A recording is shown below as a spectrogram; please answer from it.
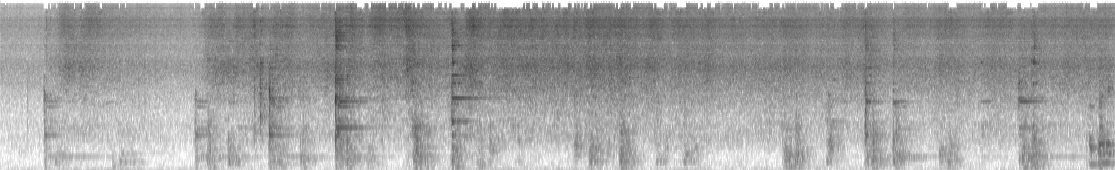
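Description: Onion and tomato with salt sauté in a pan for a rajma masala, giving a continuous sizzle and hiss broken by repeated stirring scrapes and clacks of a spoon against the pan, with no talking.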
